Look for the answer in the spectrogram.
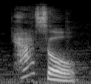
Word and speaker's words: castle: t 不发音，像城堡 castle，还有口哨 whistle，都是这样的。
